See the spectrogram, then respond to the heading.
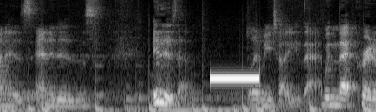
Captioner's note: beep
